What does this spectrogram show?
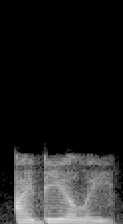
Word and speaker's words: ideally: Ideally. Опа, и я не прав. Ударение на второй слог. Ideally. Ideally. Ideally. Ideally. Не You are a идили, person.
